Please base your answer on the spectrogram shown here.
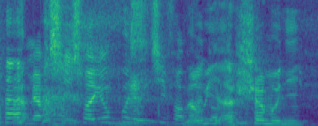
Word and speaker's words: Chamonix: Chamoni qui s'écrit Shamonix mais le X ne se dit pas.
